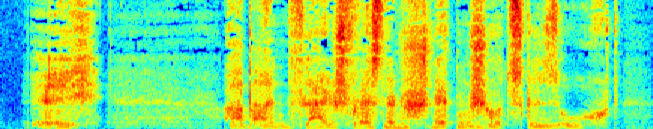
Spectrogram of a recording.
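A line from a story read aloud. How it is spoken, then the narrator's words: Gruff grumble. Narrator (German): brummte Hagrid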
